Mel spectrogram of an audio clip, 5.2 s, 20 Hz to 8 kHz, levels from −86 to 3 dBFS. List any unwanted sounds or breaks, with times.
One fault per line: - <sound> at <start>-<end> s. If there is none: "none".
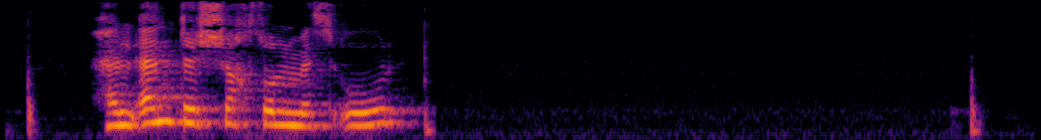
none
